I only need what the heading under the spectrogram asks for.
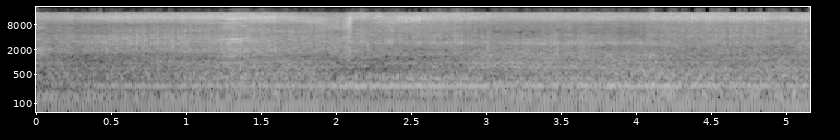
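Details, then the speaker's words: Diesel excavator just started after a cold-start struggle at about 0°F, with frozen hoses and heavy soot: a steady, even rumble with a constant low drone and no misses or knocks; running normally. "Oh well, she started. That's what's fucking important."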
